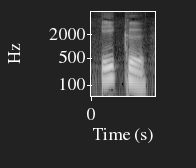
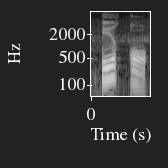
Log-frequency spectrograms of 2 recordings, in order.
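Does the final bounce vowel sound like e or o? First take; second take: e; o. First: The final bounce has a thin e-like vowel. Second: The final bounce has a thick o-like vowel. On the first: The speaker calls it wrong. "jangan ik, ike" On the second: The speaker calls it right. "tapi iqo"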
